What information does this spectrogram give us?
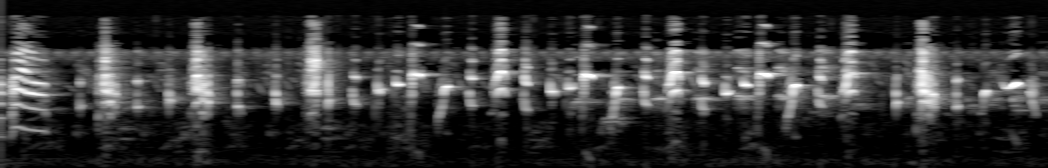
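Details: Long-tailed shrike singing an energetic lure song meant to stir other shrikes into song, full of sparrow-style burst notes: rapid, varied chattering phrases of sharp chirps, buzzy bursts and short whistles, nearly two notes per second, with no other sounds.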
